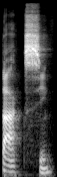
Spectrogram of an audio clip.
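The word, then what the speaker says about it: táxi: O X ele não produz o som de X. Não, não produz. Ó, ele X, ele tem duas. Então aqui vai ter dois fonemas.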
